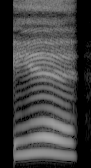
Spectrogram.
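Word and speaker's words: いいえ: Pronounce it ie with the emphasis on the first syllable.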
